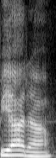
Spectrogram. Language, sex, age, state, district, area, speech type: Bengali, female, 18-30, West Bengal, Howrah, urban, spontaneous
